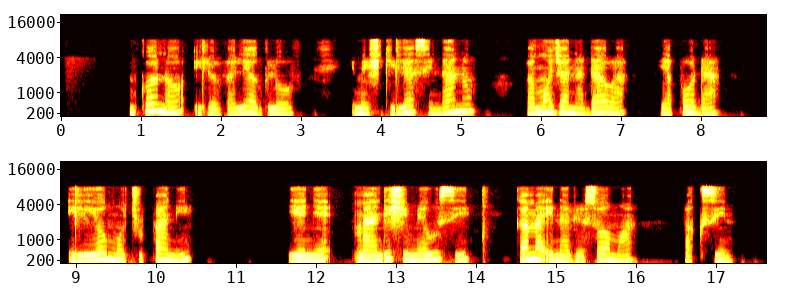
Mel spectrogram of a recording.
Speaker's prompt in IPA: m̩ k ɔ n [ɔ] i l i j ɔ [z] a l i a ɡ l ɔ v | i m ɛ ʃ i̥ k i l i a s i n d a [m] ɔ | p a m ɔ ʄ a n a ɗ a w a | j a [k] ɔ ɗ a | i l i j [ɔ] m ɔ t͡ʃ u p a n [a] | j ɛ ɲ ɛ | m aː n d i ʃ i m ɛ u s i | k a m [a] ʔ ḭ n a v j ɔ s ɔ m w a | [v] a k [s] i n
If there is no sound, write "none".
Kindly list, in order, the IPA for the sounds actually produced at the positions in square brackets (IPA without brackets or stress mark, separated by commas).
ɔ, v, n, p, ɔ, i, a, v, s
